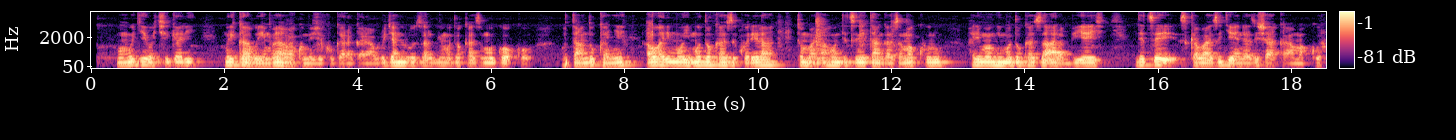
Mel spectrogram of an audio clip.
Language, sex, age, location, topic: Kinyarwanda, male, 18-24, Kigali, government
